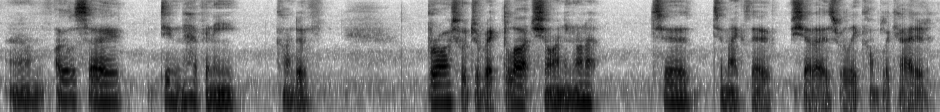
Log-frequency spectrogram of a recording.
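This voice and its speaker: A woman with a croaky voice from hay fever, teaching a drawing lesson in a relaxed, rambling way with many ums. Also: deep voice, a little slow, a little hiss or hum. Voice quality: croaky, gravelly. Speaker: art teacher. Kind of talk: casual drawing tutorial voice-over.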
